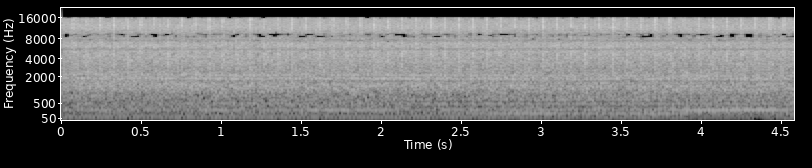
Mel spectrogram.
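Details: Jeep Wrangler 3.6 L V6 at idle: faint fast ticking on a steady idle, worsening over the past month; suspected lifters and rocker arms, likely one side, replacement parts bought.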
